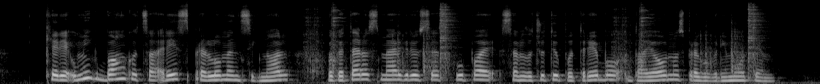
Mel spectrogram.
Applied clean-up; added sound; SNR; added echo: none; Cutlery, silverware; 17 dB; none.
